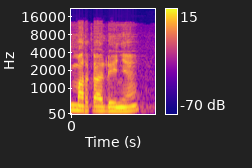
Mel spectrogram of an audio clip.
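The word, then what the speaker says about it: Markandeya: Islam ayah bunda ya, jadi bahasanya kita pakai ejakan Sanskrit asli, jadi bacanya Resi Markadenya dengan beberapa sapi juga kerbau yang berwarna putih.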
